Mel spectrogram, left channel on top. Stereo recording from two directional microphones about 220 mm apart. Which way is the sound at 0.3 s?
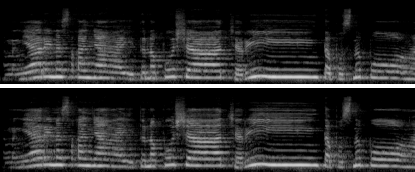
15° right (ahead or behind).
